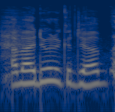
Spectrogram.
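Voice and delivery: put-on lightly nasal little kid asking for praise; a hint of an eager kid wanting approval; nasal seven-year-old voice. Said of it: "Who's very nasally".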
